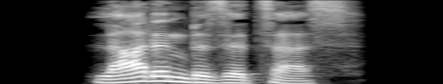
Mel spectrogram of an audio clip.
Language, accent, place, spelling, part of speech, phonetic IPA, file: German, Germany, Berlin, Ladenbesitzers, noun, [ˈlaːdn̩bəˌzɪt͡sɐs], De-Ladenbesitzers.ogg
- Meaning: genitive singular of Ladenbesitzer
